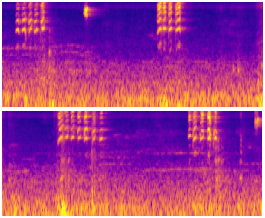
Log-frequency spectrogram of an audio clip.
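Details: Brown-throated sunbird (kolibri ninja) in trotol style for tutoring songbirds: rapid stuttering high trills in bursts of about half a second, repeated roughly every two seconds, over a low background hum.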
